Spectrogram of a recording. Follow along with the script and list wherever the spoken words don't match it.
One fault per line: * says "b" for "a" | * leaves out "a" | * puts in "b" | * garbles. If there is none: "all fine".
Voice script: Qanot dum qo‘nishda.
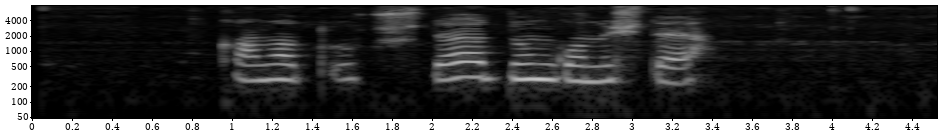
* puts in "uchishda"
